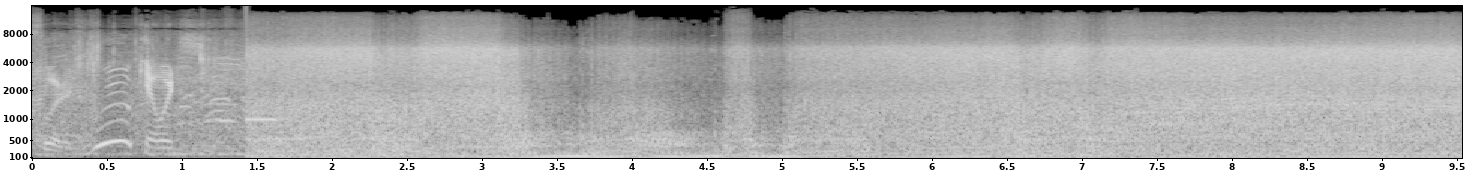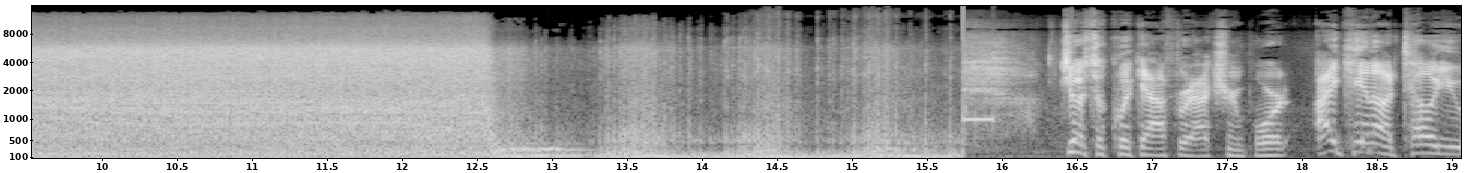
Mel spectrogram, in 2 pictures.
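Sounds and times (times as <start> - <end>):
truck engine running hard: 0.0 - 14.0.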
